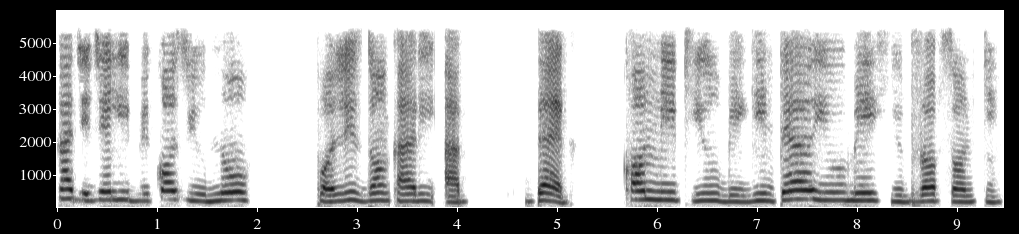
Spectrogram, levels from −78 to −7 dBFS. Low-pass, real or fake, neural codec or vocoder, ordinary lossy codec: 5.4 kHz; fake; codec, 44.1 kHz, 2.6 kbps, DAC; MP3, 48 kbps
